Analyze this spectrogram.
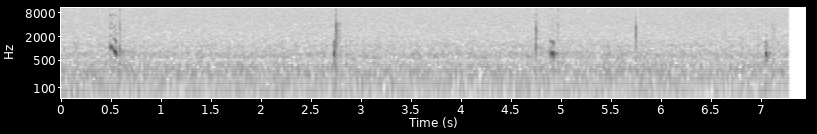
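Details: Loud hiccups: four short, sharp, squeaky hiccups roughly two seconds apart against steady room noise.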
